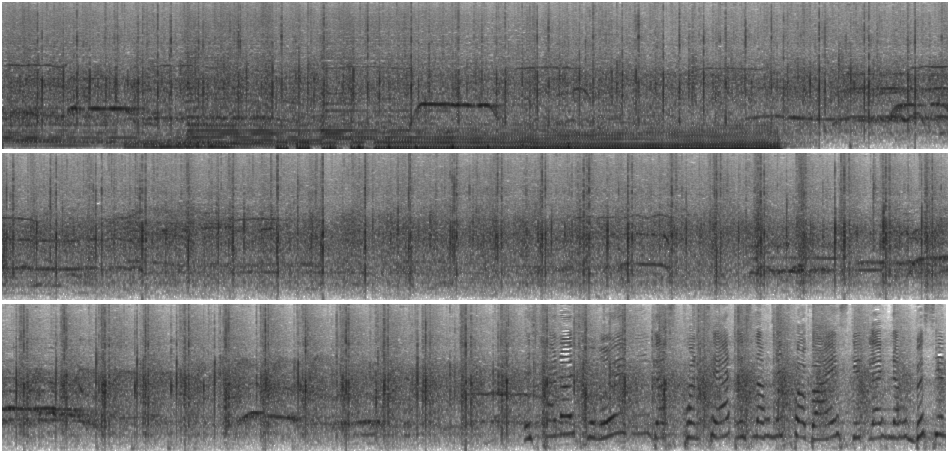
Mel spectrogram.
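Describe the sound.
Sustained audience applause with dense, rapid clapping that stays loud throughout. A low rumble and some musical tones sit under it for the first few seconds, with faint voices and cheering mixed in.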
